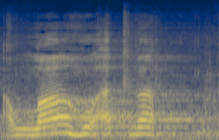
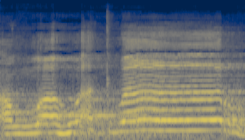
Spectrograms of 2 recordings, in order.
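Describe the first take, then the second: First: The vowel in Akbar is kept short. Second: The vowel in Akbar is drawn out long. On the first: The speaker calls it right. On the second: The speaker calls it wrong. "dia kasih panjang"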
